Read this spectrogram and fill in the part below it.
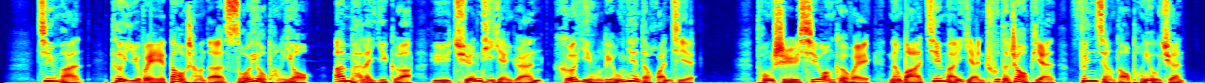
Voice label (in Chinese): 男-谢幕词-各位游客 谢幕词, 配音案例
